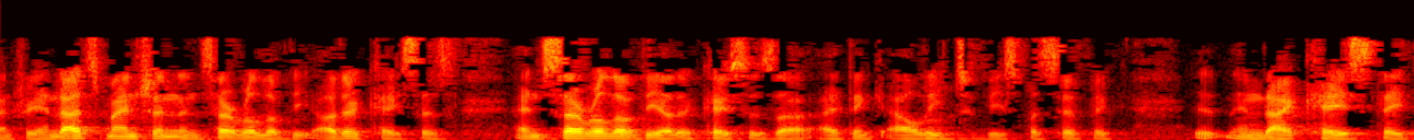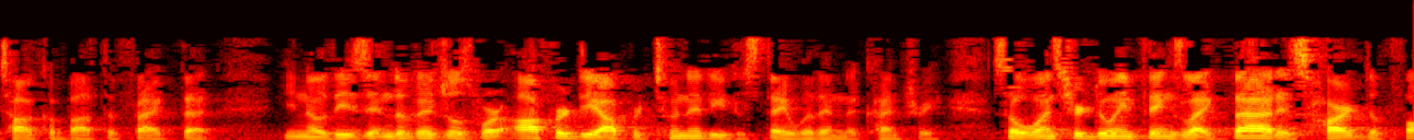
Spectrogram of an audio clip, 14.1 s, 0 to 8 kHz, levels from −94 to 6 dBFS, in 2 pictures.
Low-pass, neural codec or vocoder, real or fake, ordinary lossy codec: 7.2 kHz; none; real; MP3, 24 kbps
